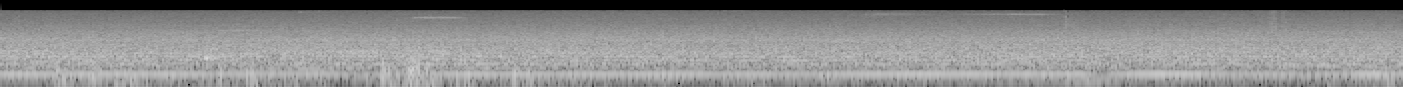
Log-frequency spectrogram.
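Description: Steady hiss with a low steady hum: background noise of the room and recording, with no distinct event.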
